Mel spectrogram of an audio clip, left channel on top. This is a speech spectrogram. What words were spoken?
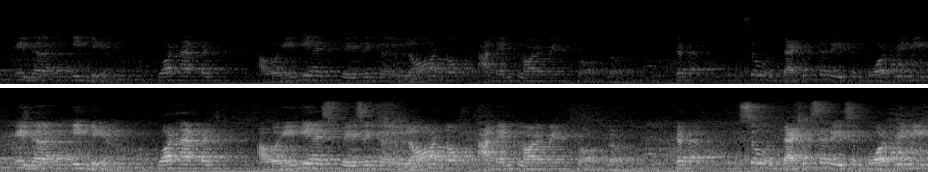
in India, what happened? Our India is facing a lot of unemployment problem. So that is the reason what we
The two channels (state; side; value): quieter; left; 25.0 dB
